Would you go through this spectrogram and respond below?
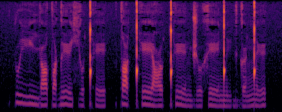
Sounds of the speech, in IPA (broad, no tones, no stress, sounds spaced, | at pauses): tʷ iː j ʊː tˤ ʊ ɡ ɪː ç ʊː ǃʰ e | tˤ i ǃʰ eː ʕ o ǃʰ ɪː n d͡ʒ ʊː x eː ŋ͡ǃ iː ɡ ɪ ɡ œː ŋ͡ǃ ɪ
